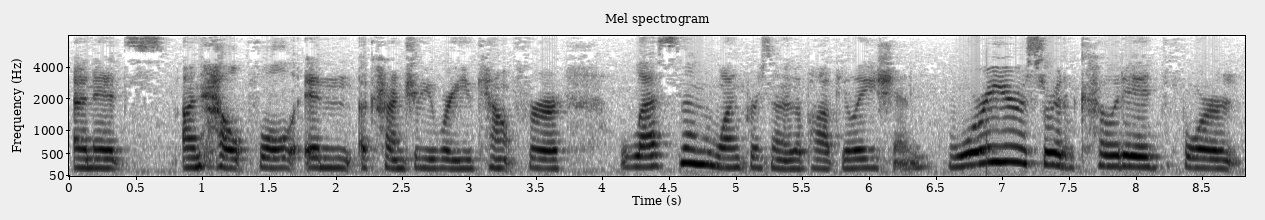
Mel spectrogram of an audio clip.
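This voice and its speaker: A woman's voice: mid-range voice, measured pace, darkish tone, low-quality recording. A woman giving an explanatory personal statement.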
